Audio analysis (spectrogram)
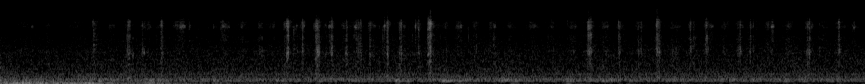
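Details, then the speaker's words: Truck serpentine-belt idler pulley spun by hand, compared with a good free, quiet one: this one is super tight and crunchy, with faint uneven gritty ticks and scratches. Worn, dry idler bearing, garbage, needs replacing. "On the other hand, this one here, super tight. You can see my finger, it doesn't want to rotate. And it's crunchy."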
